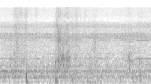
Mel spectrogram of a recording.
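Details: Massed honey bees humming at hives being merged after hornet damage and failed queen mating on Chuseok morning; a steady buzz broken by several sharp clicks and handling knocks.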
